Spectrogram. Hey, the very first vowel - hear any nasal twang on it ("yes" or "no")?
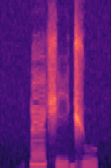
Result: yes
